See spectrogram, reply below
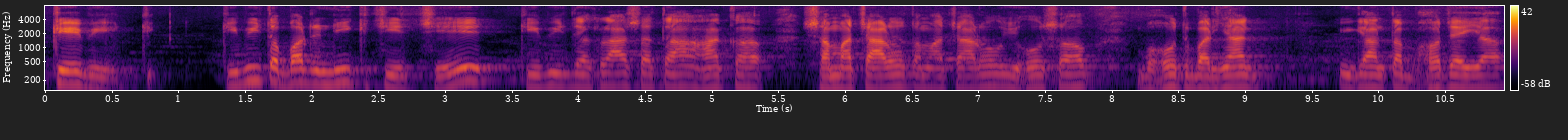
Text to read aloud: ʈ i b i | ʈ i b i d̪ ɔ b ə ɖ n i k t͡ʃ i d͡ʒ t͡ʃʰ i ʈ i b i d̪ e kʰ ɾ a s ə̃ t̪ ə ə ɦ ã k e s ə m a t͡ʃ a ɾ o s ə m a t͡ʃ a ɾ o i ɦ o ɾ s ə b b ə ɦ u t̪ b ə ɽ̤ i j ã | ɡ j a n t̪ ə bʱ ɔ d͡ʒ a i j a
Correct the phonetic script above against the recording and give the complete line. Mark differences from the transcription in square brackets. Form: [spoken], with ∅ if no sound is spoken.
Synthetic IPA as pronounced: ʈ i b i | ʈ i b i [t̪] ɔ b ə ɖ n i k t͡ʃ i d͡ʒ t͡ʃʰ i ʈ i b i d̪ e kʰ [l] a s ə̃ t̪ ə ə ɦ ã k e s ə m a t͡ʃ a ɾ o s ə m a t͡ʃ a ɾ o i ɦ o [∅] s ə b b ə ɦ u t̪ b ə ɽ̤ i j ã | ɡ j a n t̪ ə bʱ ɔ d͡ʒ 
